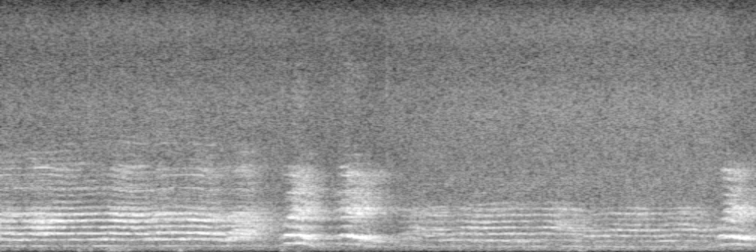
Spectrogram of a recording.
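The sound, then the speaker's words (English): A rowdy group of drunken people sings late at night, a drawn-out chanting na-na-na melody together, broken by two louder bursts of shouting partway through before the tuneless singing carries on. “They're shouting something after the na-na-nas.”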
